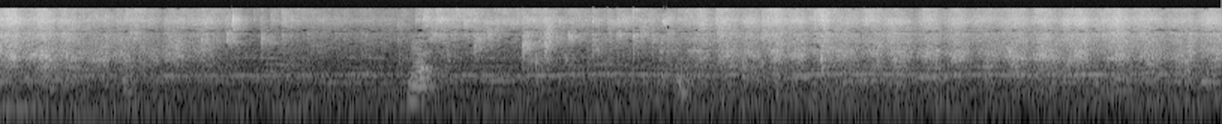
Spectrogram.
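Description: Water pouring steadily from a garden hose onto a mat lying on a tiled floor, splashing as the mat is washed.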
